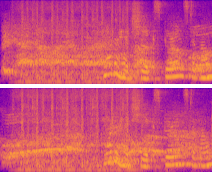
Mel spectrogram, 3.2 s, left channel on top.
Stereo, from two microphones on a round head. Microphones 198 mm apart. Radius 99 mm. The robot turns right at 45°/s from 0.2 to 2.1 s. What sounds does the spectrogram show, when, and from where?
1.5 s a woman speaking: 15° left (ahead or behind), 1.5 m; by 3.2 s 10° right (ahead or behind), 1.5 m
